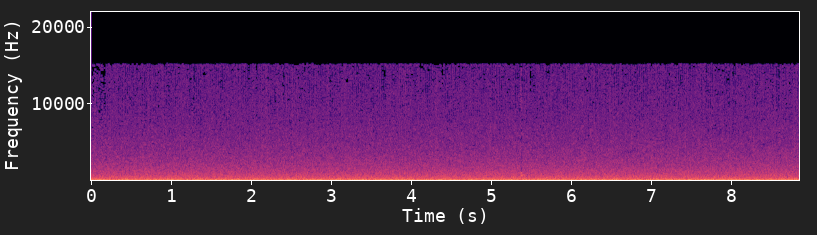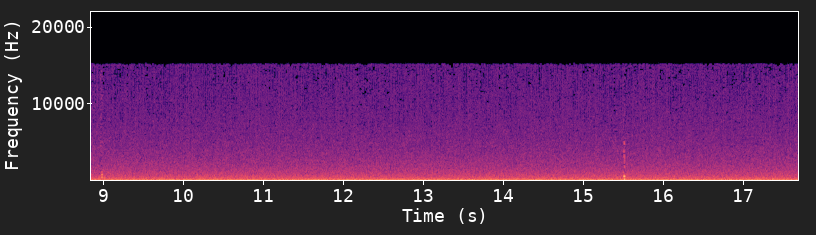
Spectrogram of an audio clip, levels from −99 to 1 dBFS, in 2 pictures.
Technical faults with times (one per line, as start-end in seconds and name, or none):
5.34-5.39 damaged data in a compressed stream
8.95-8.99 damaged data in a compressed stream
15.48-15.52 damaged data in a compressed stream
